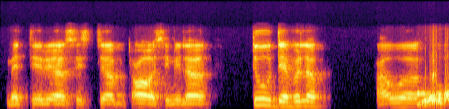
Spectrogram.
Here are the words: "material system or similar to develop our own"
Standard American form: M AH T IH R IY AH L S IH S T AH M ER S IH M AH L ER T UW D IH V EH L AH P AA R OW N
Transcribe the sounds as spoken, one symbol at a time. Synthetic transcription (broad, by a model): M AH T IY R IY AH L S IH S T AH M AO S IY M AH L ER T UW D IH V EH L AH P AA W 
